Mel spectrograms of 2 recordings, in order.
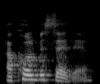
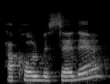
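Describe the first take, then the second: First: It is said with a statement intonation. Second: It is said with a questioning intonation. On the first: It states that everything is okay. "everything is okay, okay, as a statement" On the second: It asks whether everything is okay. "is everything okay? That's a question"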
